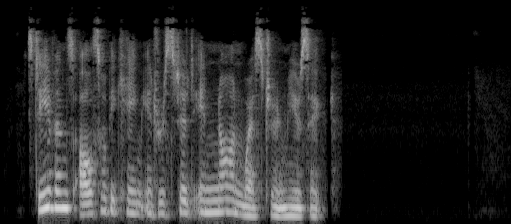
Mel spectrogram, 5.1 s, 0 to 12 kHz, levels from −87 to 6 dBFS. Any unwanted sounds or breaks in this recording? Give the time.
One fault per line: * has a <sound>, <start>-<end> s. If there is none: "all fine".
all fine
